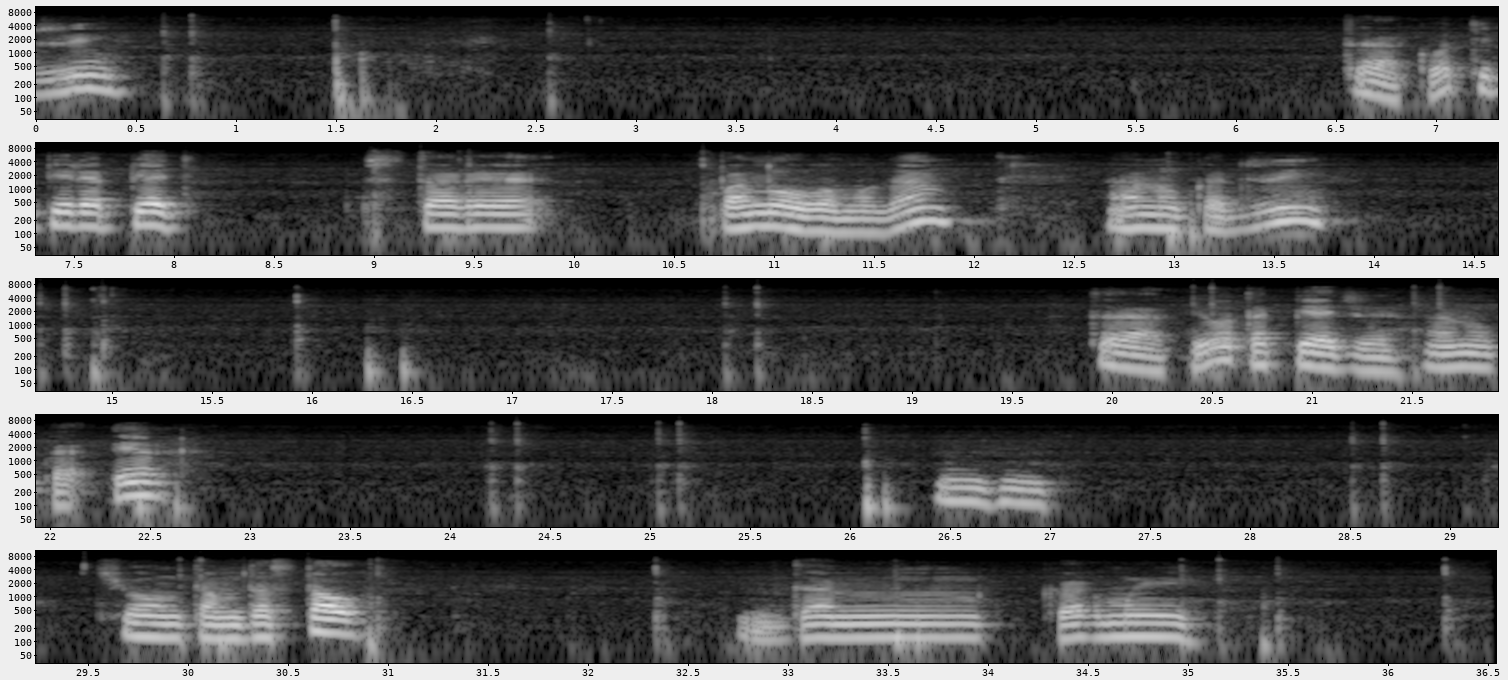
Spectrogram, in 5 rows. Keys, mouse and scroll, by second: 1.8 i, 2.9-9.3 drag, 9.7-10.9 middle drag, 13.2 g, 15.2-16.2 middle drag, 16.5 g, 22.7 r, 25.2 click, 26.4 g, 30.2 click, 31.2-32.6 middle drag, 33.7 r, 35.7 middle click.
